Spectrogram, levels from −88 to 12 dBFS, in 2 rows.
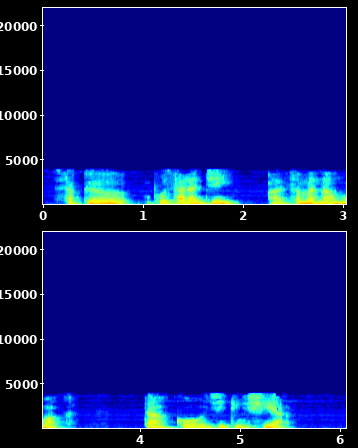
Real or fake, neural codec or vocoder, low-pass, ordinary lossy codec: real; none; 7.2 kHz; AAC, 16 kbps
